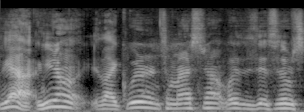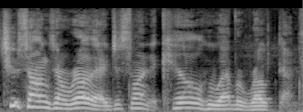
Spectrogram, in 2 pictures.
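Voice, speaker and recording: With an American accent, a man uses a normal speaking voice at a fairly high pitch, showing ordinary pitch variation and hardly any pauses. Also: fairly quick pace. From Los Angeles suburbs. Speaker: singer and drug counselor. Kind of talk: casual chat.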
